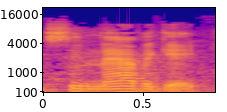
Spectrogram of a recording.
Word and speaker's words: navigate: let's hear it sounded navigate all right so uh the stress is going to be on the first syllable over here nav navigate all right an ipu version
